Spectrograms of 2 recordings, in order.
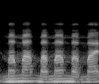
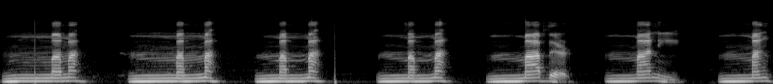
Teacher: la vibración de la m debe sonar un poquito más alargada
